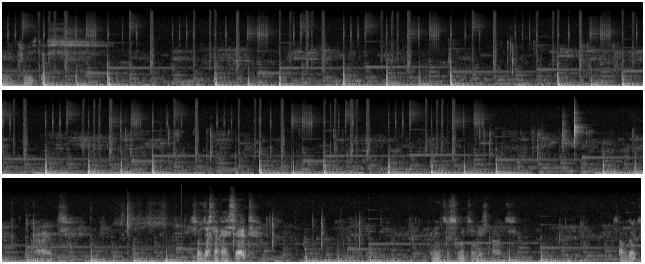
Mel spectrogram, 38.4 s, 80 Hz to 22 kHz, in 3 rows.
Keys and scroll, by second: 10.7 space, 15.8 space, 17.5 space, 22.9 space, 26.6 space, 30.7 space, 31.5 space, 33.2 space, 34.9 space.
